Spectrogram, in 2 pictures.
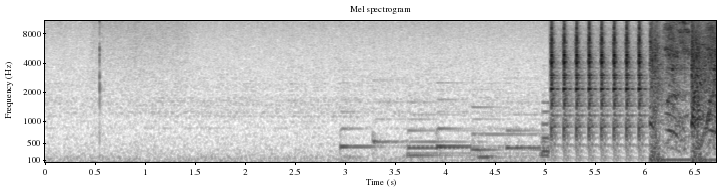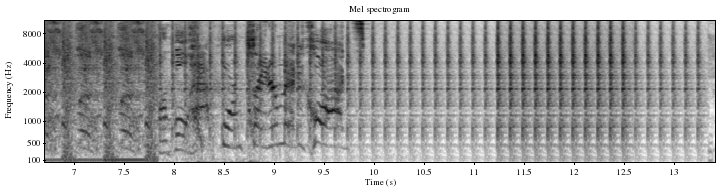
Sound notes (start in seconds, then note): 5.0 weird Steven noises; 5.1 slappin'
